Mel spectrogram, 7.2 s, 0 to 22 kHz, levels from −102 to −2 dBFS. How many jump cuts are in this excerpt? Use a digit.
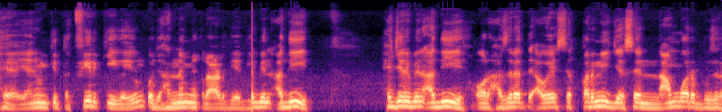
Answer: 1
